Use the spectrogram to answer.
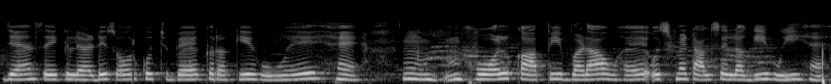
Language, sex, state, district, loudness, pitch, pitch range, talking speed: Hindi, female, Maharashtra, Sindhudurg, -22 LUFS, 235 Hz, 225-245 Hz, 130 wpm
